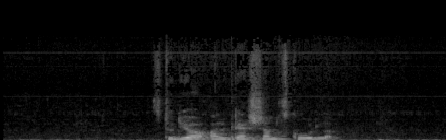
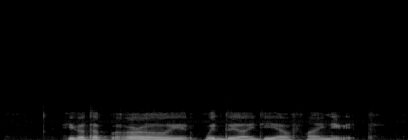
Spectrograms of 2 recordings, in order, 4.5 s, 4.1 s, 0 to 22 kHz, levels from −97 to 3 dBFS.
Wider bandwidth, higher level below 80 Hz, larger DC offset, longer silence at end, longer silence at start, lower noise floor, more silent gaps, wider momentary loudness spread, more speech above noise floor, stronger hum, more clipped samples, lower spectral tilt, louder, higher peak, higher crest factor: first, 16.5 kHz vs 4.7 kHz; first, -68 dBFS vs -82 dBFS; neither; second, 0.05 s vs 0.6 s; second, 0.2 s vs 0.7 s; second, -72 dBFS vs -83 dBFS; neither; first, 13 LU vs 9 LU; second, 29 dB vs 39 dB; neither; neither; second, -4.5 dB/octave vs -10.5 dB/octave; about the same, -44 LUFS vs -45 LUFS; first, -26 dBFS vs -30 dBFS; first, 20 dB vs 14 dB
